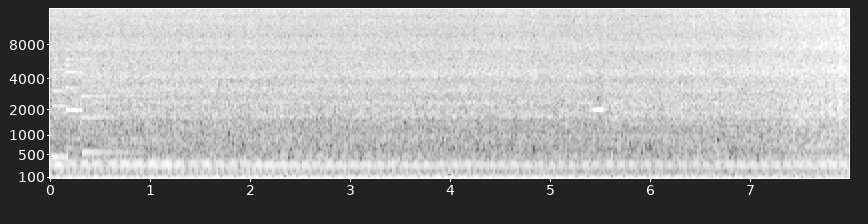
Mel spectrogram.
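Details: 2019 Ford Mustang 2.3L EcoBoost, first start after crankshaft balancer seal replacement and engine re-timing, with the high-pressure fuel rail emptied: steady, even idle, smooth low hum, no knocks or ticks; healthy, no leaks.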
